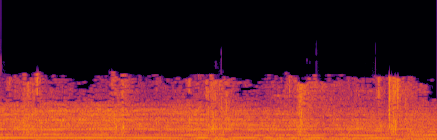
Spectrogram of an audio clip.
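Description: Live rock band playing: electric guitars, bass and drums, with long held guitar notes over the beat.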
